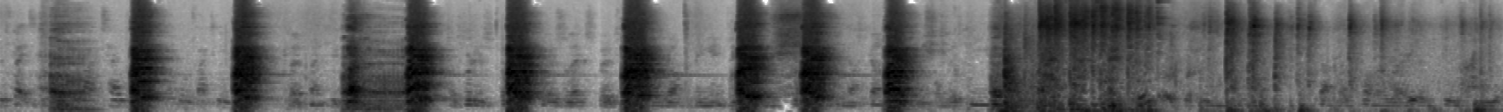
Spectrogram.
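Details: Chocolate Labrador Ben, upset after losing his toy under the sofa, lets out about ten loud, abrupt barks at a steady pace indoors. A burst of jumbled noise and voices follows, with a few more barks.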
